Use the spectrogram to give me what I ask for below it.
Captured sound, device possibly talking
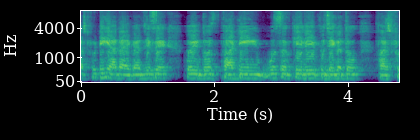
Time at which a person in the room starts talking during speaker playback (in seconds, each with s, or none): none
